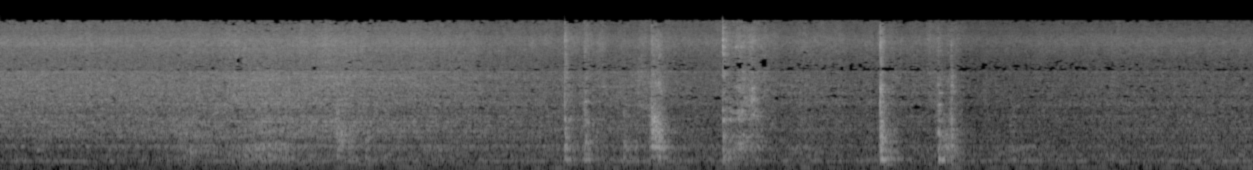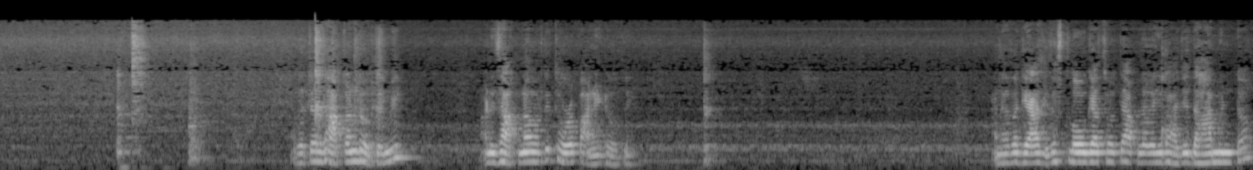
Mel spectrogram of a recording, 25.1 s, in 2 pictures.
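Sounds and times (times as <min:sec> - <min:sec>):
beans sizzling in a metal pan: 0:00.0 - 0:25.0
metal spatula scraping a pan: 0:05.6 - 0:07.8.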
